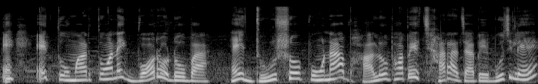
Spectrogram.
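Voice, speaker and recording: A man's voice: sits high, sing-song, moderate pace, a faint crowd, voice pushed up. A man voicing a friendly, persuasive village fish seller in a children's cartoon, with sing-song, coaxing patter. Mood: eager, persuasive. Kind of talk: Bengali children's cartoon dubbing.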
